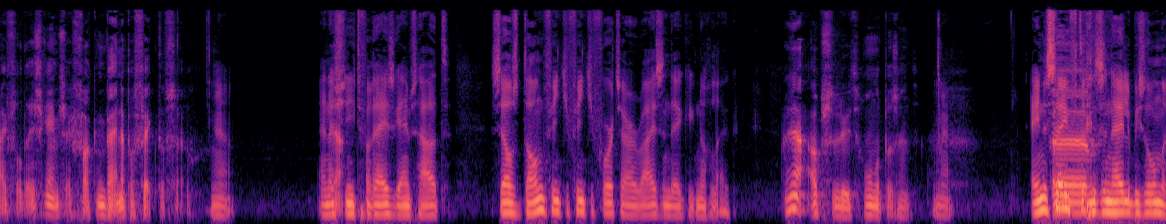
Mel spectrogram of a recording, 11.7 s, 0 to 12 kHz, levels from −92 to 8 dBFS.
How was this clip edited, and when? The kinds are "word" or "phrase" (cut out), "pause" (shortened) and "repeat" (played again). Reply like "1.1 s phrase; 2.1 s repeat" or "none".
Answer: 5.7 s repeat

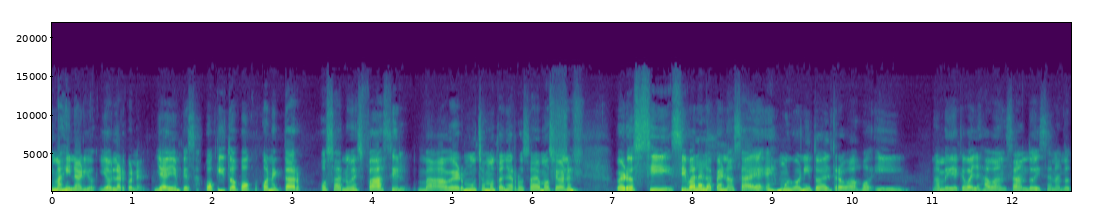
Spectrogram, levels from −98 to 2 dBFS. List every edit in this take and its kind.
none

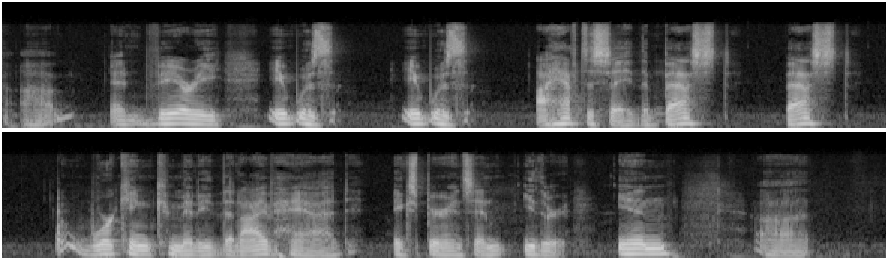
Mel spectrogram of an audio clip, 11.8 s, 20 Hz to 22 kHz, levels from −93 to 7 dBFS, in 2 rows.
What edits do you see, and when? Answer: 2.6 s repeat; 5.2 s repeat; 8.5 s word

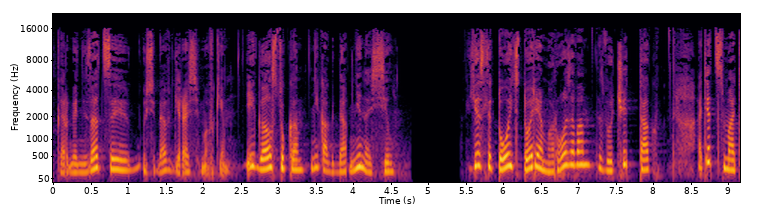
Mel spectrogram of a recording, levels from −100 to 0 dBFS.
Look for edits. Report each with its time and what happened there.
3.9 s word; 5.9 s word

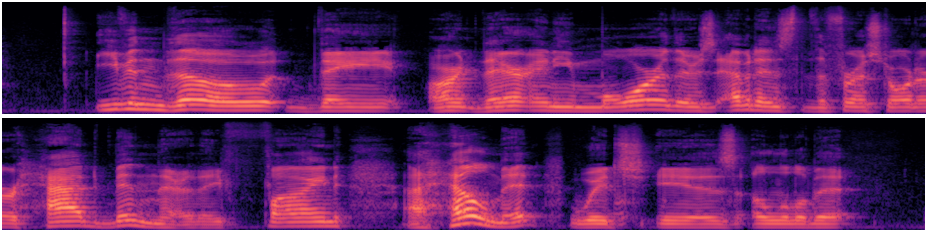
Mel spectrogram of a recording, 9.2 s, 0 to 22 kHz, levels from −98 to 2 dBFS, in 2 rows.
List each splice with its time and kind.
7.4 s pause

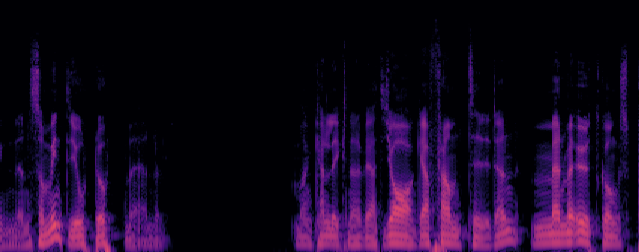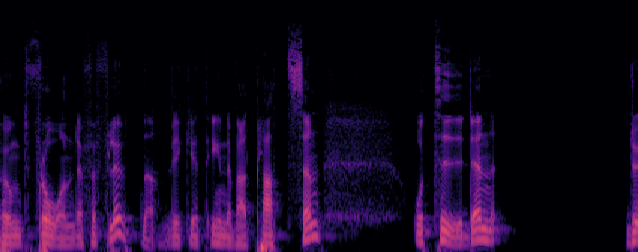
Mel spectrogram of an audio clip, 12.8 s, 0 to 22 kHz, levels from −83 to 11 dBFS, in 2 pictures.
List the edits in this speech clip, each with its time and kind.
none

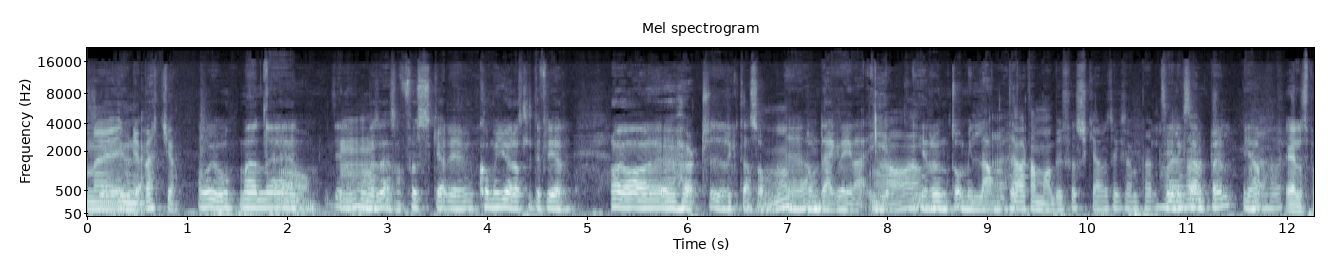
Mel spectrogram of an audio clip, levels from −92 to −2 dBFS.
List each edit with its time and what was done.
5.2 s word; 7.2 s word; 9.4 s word

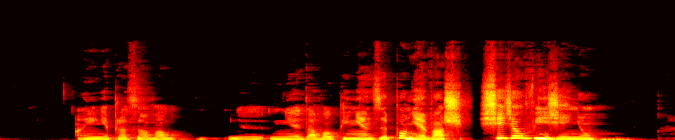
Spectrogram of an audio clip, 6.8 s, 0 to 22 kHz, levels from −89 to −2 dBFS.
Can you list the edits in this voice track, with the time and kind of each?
4.7 s pause

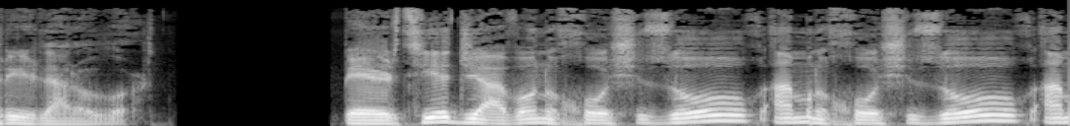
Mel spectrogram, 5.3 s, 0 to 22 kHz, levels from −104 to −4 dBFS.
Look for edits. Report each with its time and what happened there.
4.1 s repeat

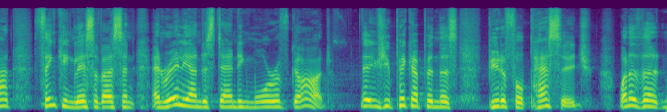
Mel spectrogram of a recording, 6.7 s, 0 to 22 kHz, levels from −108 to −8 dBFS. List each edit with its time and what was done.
none

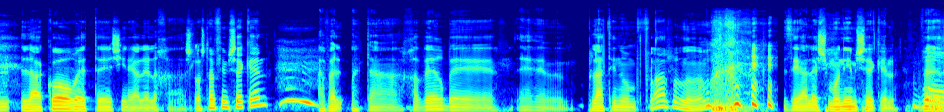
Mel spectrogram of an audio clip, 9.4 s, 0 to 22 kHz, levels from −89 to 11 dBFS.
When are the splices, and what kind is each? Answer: 1.3 s word; 3.5 s word; 7.8 s word

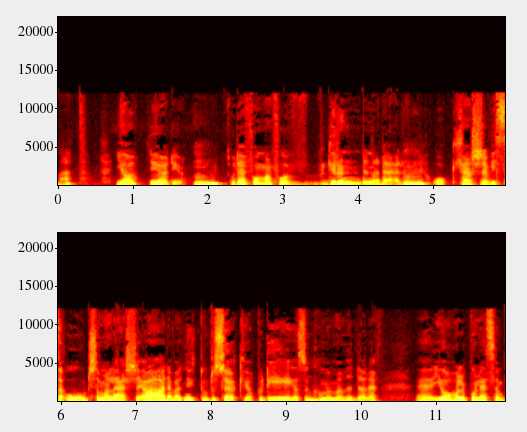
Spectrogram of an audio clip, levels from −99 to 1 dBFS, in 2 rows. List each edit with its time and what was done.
none

